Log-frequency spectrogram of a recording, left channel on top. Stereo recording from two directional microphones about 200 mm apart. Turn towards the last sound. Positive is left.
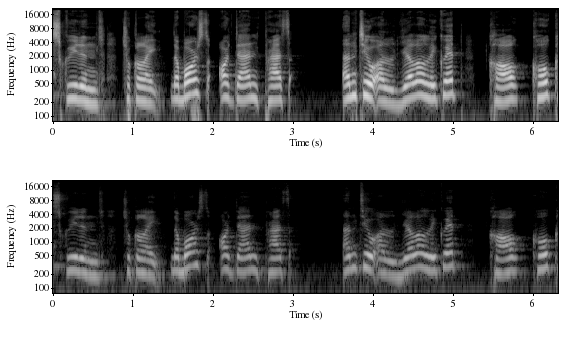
turn(degrees=40)  # may be behind; listen again after turning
